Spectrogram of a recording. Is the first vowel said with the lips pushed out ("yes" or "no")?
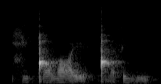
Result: no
